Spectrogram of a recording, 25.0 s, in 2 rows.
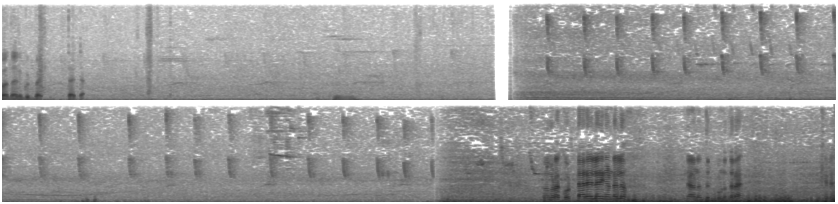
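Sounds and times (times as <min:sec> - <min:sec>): small bird chirping: 0:08.1 - 0:20.7.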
